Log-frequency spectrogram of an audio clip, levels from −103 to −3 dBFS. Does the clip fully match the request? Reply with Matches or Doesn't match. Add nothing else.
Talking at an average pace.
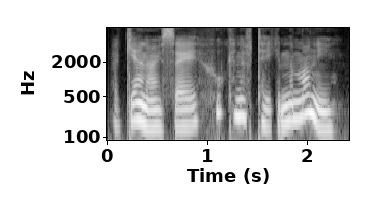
Doesn't match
